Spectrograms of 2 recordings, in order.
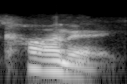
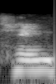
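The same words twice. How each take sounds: First: Cane is pronounced the Italian way. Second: Cane is pronounced like the English word. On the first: The speaker calls it right. "I said no, it's cane. They're an Italian breed" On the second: The speaker calls it wrong. "my vet was like cane corso"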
